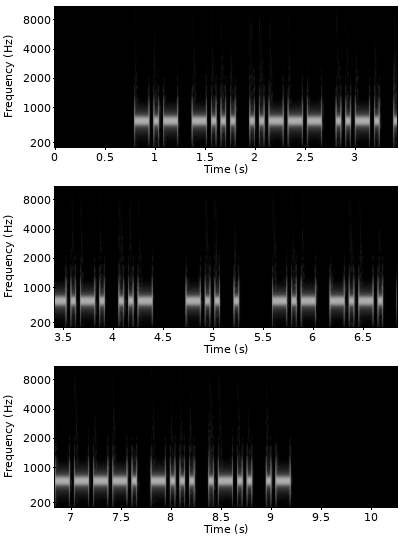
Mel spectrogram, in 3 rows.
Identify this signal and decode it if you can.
Morse code, heard as a keyed tone, about 25 wpm, 700 Hz. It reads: KB2FCU DE KC9BLA
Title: USA Callsign DE Callsign 25wpm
